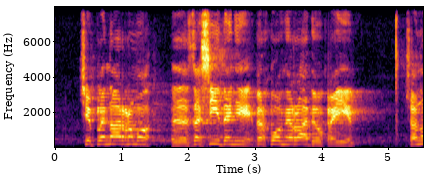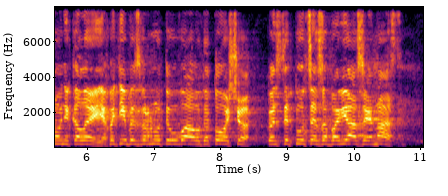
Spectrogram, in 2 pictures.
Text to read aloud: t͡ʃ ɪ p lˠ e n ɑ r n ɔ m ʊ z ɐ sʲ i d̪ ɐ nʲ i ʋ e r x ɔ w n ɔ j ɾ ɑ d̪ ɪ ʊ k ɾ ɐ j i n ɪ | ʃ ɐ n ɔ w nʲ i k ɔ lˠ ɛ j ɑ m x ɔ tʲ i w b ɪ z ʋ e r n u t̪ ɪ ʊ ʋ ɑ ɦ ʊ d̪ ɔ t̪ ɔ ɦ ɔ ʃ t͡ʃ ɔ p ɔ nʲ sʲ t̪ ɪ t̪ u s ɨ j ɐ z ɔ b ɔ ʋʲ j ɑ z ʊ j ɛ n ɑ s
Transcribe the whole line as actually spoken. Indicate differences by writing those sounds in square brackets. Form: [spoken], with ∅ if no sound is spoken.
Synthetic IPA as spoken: t͡ʃ ɪ p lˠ e n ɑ r n ɔ m ʊ z ɐ sʲ i d̪ ɐ nʲ i ʋ e r x ɔ w n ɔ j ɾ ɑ d̪ ɪ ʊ k ɾ ɐ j i n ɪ | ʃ ɐ n ɔ w nʲ i k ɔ lˠ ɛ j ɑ [∅] x ɔ tʲ i w b ɪ z ʋ e r n u t̪ ɪ ʊ ʋ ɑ ɦ ʊ d̪ ɔ t̪ ɔ ɦ ɔ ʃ t͡ʃ ɔ [k] ɔ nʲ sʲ t̪ ɪ t̪ u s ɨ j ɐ z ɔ b ɔ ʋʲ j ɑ z ʊ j ɛ n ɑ s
